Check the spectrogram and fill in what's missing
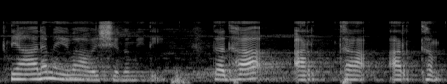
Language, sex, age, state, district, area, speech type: Sanskrit, female, 18-30, Kerala, Malappuram, urban, spontaneous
